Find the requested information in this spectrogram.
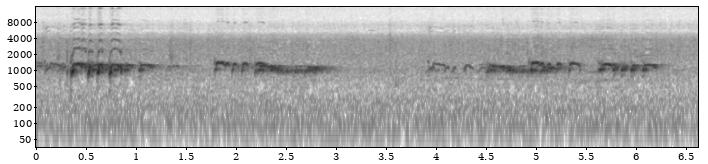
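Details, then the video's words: Zebra dove song from a wild local bird, used to coax other doves into calling. A sharp staccato burst opens, followed by separate strings of gentle rolling, bubbling coos with short pauses between them. "burung perkutut lokal Gacor manggung - pancingan pikat paling Ampuh mengundang bunyi"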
